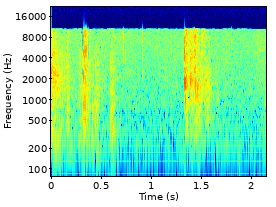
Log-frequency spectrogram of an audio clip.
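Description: Suitcase zip being split open with a ballpoint pen pushed along between the teeth: a few short rasps in the first half second and a louder one about a second and a half in.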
